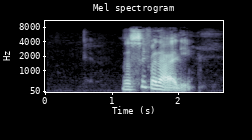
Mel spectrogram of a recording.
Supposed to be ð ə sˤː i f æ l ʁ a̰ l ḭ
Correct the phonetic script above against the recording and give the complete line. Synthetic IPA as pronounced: ð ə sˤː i f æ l ʕ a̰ l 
